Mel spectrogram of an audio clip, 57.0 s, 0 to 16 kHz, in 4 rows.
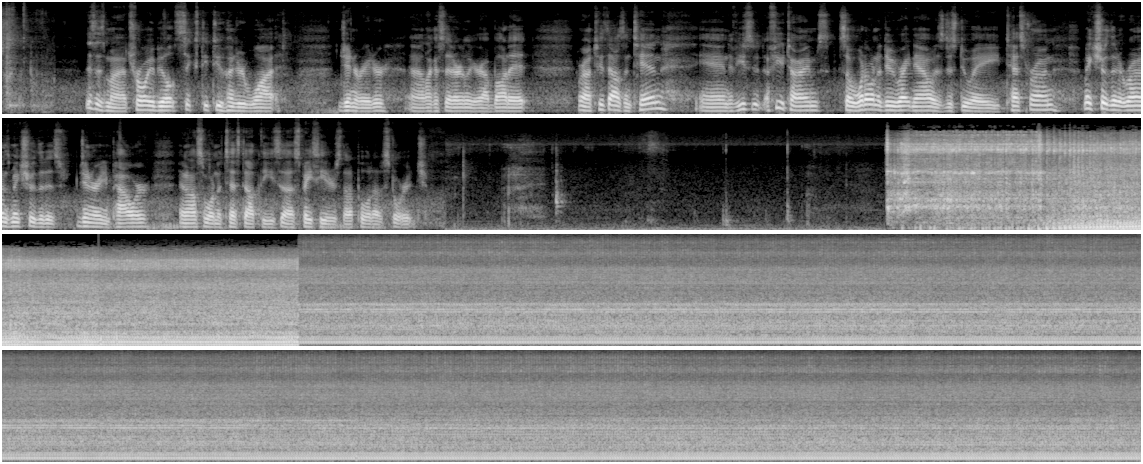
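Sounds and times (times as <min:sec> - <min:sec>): generator engine running: 0:25.3 - 0:56.9.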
